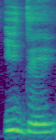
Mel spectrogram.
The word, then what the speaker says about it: idée: J'ai des idées géniales. Idée. So we've got a little accent over the first E, and that makes that E, that makes it pronounced like this, E.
